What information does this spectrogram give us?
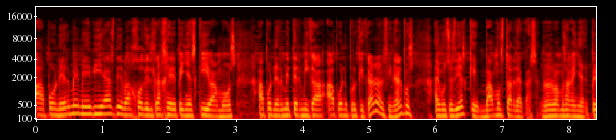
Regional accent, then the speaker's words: Hontoria del Pinar, Castile and León, Spain; Sí, soy de un pueblo. Se llama Hontoria del Pinar.

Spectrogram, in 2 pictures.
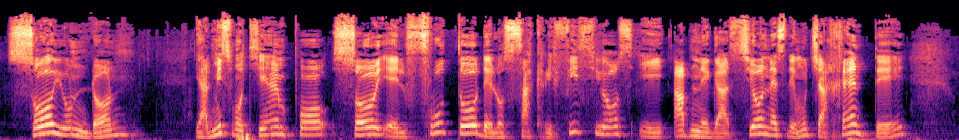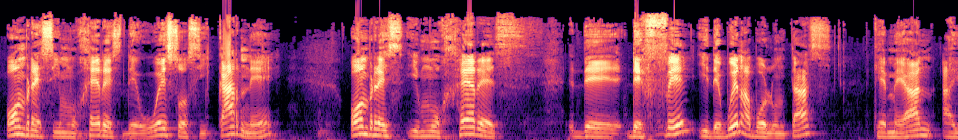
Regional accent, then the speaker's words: DR Congo; now in Segovia, Spain; soy sacerdote de la República Democrática del Congo. Estoy aquí en Segovia

